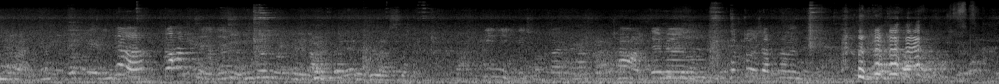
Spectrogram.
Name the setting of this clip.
restaurant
